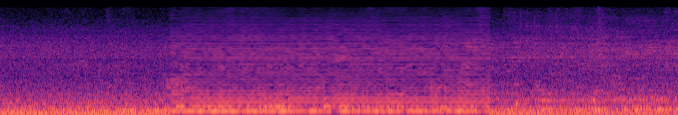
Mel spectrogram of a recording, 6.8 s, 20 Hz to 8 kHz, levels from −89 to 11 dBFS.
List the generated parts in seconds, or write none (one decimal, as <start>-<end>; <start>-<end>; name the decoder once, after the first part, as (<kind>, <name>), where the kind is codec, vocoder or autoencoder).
1.7-4.9 (vocoder, HiFi-GAN)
